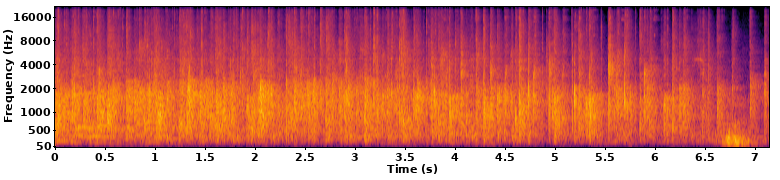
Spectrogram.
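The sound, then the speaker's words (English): A crowd breaks into sustained applause, many hands clapping in a dense, crackling wash that stays loud and steady for several seconds before easing slightly at the end. “So guys, a huge round of applause for all of you.”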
